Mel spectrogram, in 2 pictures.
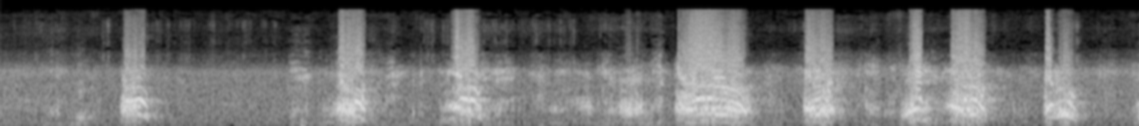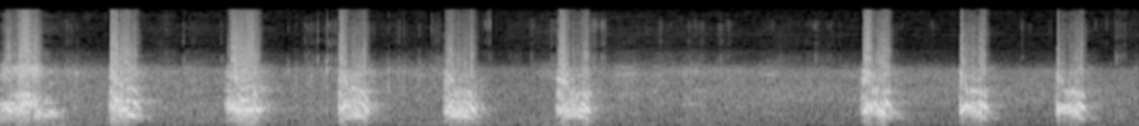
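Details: Beagle romping with a Lab in a yard, dogs running around: a dense, excited volley of around eighteen sharp barks, some crowding into each other midway, then easing to a few spaced barks at the close.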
